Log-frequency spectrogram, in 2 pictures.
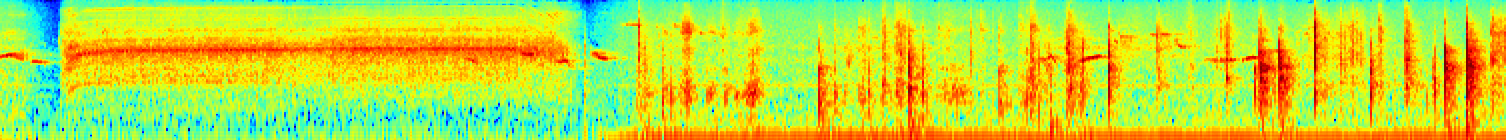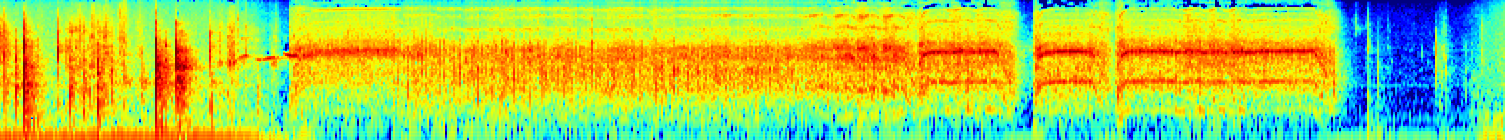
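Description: Electric mini food processor (chopper) running steadily with a high whine, cutting butter into flour and cocoa for cookie dough. It runs for about five seconds; then comes a stretch of light clicks and taps as butter pieces are scraped into the plastic bowl; then the motor runs again for about ten seconds near the end.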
